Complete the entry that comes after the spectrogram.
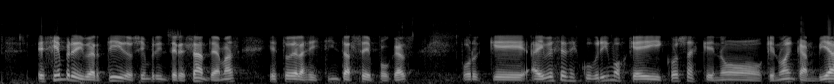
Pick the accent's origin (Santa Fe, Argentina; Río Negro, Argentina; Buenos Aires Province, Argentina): Buenos Aires Province, Argentina; Bahía Blanca; de chico viví en Bahía Blanca, viví en provincia de Buenos Aires, mis padres se mudaron un par de veces.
